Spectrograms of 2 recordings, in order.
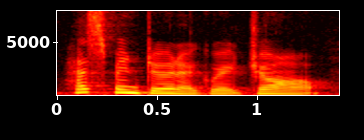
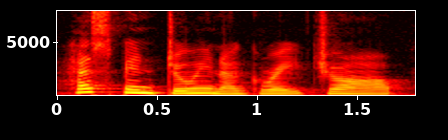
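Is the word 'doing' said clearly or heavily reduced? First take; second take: heavily reduced; clearly. First: The word doing is very weak and fast. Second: The word doing is said clearly, linked to a.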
